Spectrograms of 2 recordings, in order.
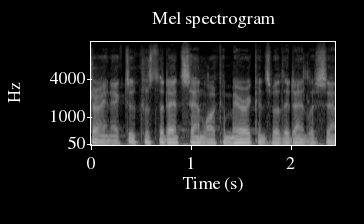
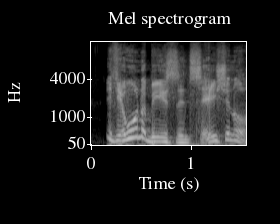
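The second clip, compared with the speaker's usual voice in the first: put-on Scottish accent, sing-song; 10 semitones higher, 3 dB louder than usual. Joking about a band leader's motto in a faux Scottish accent. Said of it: "in faux Scottish accents".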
